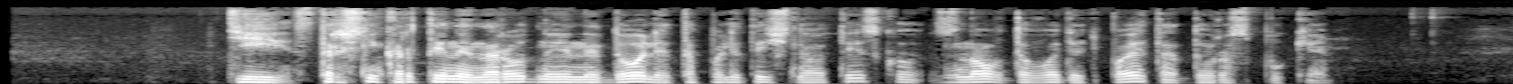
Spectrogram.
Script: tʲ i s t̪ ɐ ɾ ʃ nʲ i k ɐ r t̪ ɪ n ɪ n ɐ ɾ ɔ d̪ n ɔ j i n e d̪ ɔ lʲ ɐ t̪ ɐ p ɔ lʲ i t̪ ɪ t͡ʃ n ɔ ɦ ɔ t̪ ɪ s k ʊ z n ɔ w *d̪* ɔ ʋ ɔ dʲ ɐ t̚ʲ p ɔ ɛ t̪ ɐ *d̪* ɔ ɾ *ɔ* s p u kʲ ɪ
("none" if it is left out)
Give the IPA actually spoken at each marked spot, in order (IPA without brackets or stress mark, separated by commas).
d̪, d̪, ɔ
